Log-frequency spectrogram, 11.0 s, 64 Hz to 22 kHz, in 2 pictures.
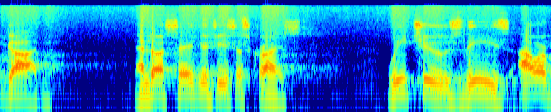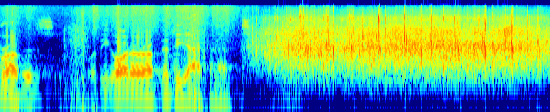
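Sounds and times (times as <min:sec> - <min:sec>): congregation applauding: 0:08.0 - 0:11.0.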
